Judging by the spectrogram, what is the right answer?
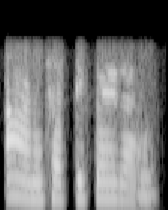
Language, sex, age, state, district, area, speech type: Malayalam, female, 18-30, Kerala, Alappuzha, rural, conversation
